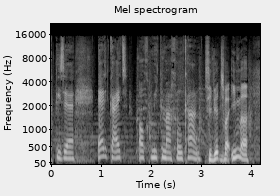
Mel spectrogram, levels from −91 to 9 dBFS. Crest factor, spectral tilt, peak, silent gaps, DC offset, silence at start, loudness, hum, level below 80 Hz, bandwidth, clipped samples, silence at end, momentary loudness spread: 16 dB; -4.5 dB/octave; -4 dBFS; none; under 0.1%; 0 s; -20 LUFS; none; -54 dBFS; 15.5 kHz; under 0.1%; 0 s; 8 LU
